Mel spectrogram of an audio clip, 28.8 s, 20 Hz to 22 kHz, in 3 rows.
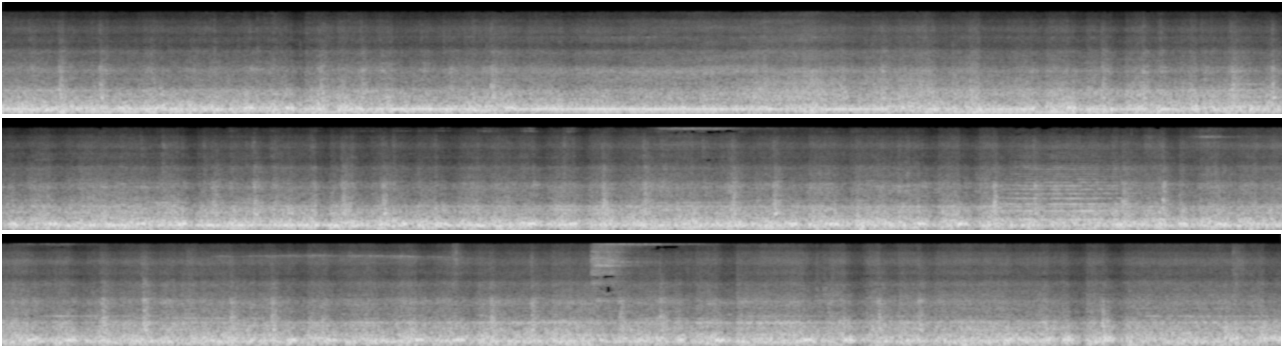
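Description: A passenger train passing at close range behind a GE U18C (CC201) diesel-electric locomotive. For the first several seconds the locomotive's diesel engine gives a steady low hum, then the coaches roll by with continuous wheel-on-rail clatter.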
